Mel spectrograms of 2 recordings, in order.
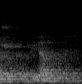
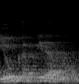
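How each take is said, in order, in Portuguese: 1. A primeira palavra começa com som de zh. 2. A primeira palavra começa com som de y.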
